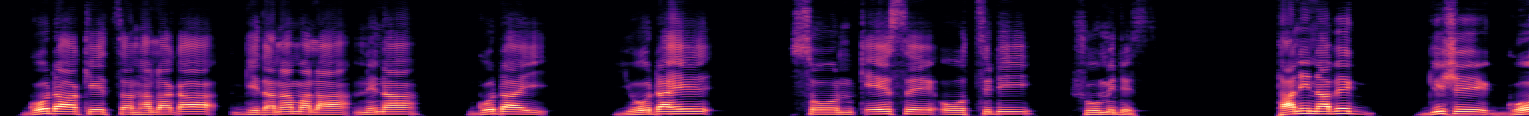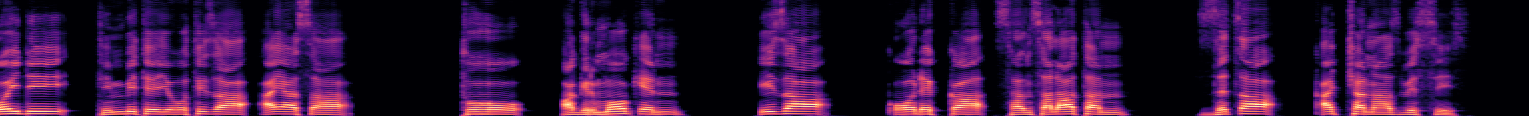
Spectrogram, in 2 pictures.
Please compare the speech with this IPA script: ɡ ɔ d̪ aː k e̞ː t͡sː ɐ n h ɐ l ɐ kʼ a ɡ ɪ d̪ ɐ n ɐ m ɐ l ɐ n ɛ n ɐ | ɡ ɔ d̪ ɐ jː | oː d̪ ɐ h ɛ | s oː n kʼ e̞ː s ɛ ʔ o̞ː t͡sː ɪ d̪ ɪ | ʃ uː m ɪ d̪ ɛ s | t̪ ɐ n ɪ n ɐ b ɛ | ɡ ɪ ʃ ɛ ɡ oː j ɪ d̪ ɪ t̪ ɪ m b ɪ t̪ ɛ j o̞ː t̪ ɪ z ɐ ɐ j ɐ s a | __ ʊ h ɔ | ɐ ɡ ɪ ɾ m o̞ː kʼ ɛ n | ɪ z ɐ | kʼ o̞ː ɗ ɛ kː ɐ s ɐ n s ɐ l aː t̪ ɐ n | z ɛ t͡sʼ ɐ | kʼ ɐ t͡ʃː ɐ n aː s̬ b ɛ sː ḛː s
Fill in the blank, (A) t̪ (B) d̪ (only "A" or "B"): A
